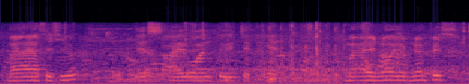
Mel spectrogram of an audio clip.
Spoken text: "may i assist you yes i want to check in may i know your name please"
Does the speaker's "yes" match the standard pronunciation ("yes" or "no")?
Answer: yes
